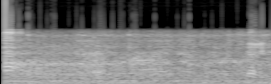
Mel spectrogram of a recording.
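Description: Steady engine and road noise of a car driving, heard inside the cabin through a dashcam microphone.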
